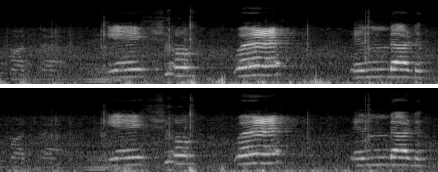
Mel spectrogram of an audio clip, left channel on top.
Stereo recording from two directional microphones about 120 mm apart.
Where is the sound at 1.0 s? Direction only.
25° left (ahead or behind).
